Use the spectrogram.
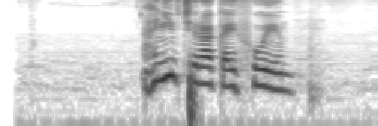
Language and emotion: Russian, positive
